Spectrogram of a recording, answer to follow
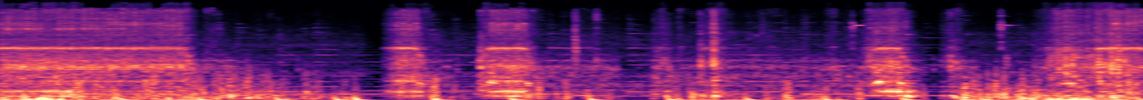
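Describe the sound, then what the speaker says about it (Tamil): Sewing machine stitching the hem of a kameez, running in fast bursts of rhythmic mechanical stitching with brief pauses between runs, fairly close and steady. "இப்போ பேக் கமீஸோட ஹெம் தைக்கிறேன்."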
